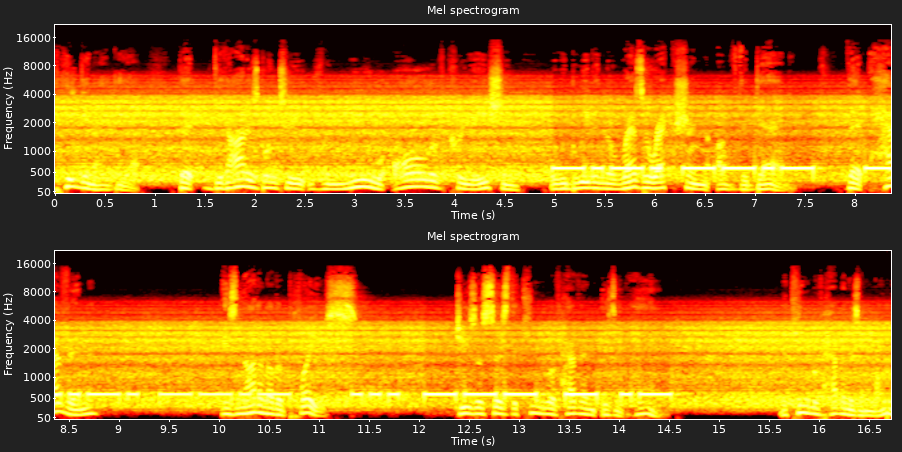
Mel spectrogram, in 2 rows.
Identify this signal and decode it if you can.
Morse code, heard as a keyed tone, hand-sent with a paddle, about 13 wpm, 600 Hz, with radio static, room echo and speech in English. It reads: CQ CQ SOTA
